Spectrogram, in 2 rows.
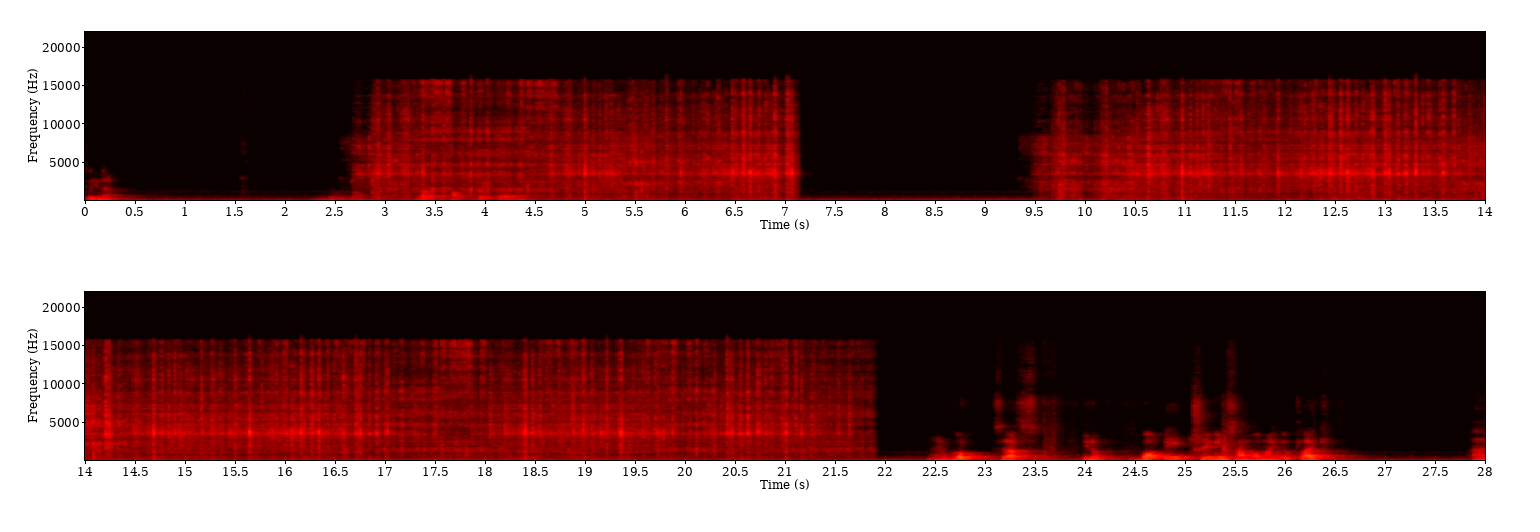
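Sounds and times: welding arc crackling sizzle: 2.6 - 7.2, 9.4 - 22.0.

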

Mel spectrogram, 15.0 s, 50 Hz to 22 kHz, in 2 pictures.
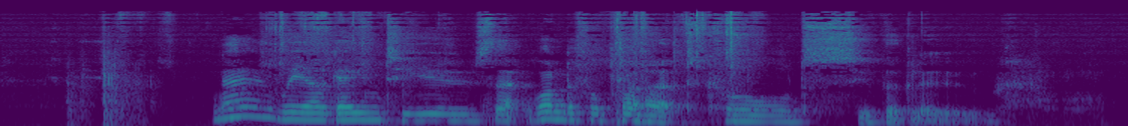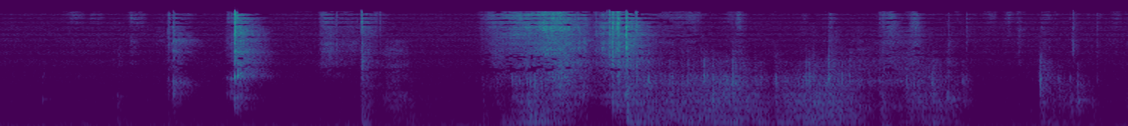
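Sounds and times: rustle and scrape on paper: 1.0 - 3.0, 3.8 - 5.2, 10.8 - 15.0.

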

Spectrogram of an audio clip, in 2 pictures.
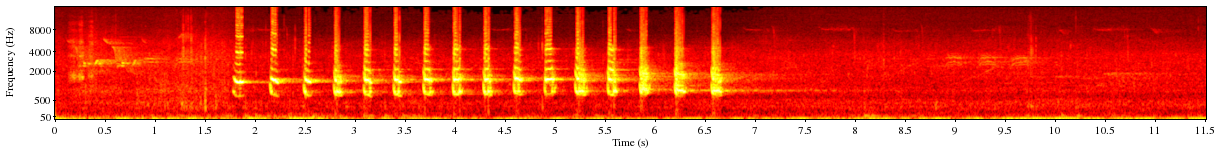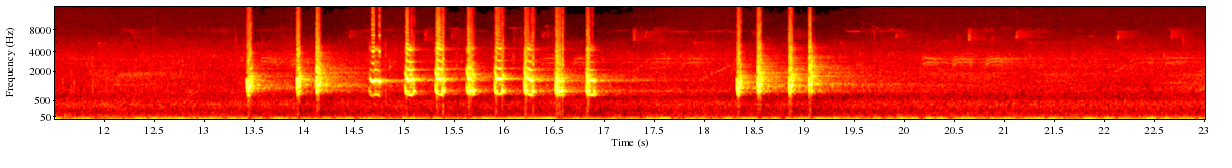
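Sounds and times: wild turkey yelps: 1.8 - 6.9, 13.4 - 17.1.

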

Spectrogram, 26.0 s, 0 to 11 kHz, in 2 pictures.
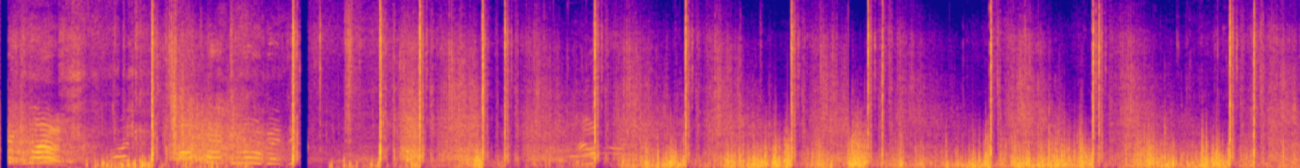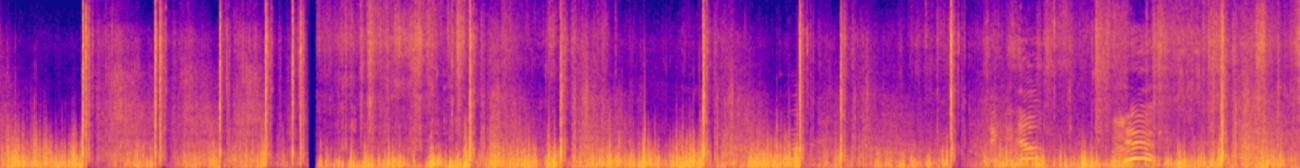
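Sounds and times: rifle shots: 1.5 - 3.0, 3.8 - 11.6, 12.2 - 13.2, 13.8 - 16.1, 17.6 - 19.2, 20.0 - 21.8, 22.4 - 22.8, 25.2 - 25.8.

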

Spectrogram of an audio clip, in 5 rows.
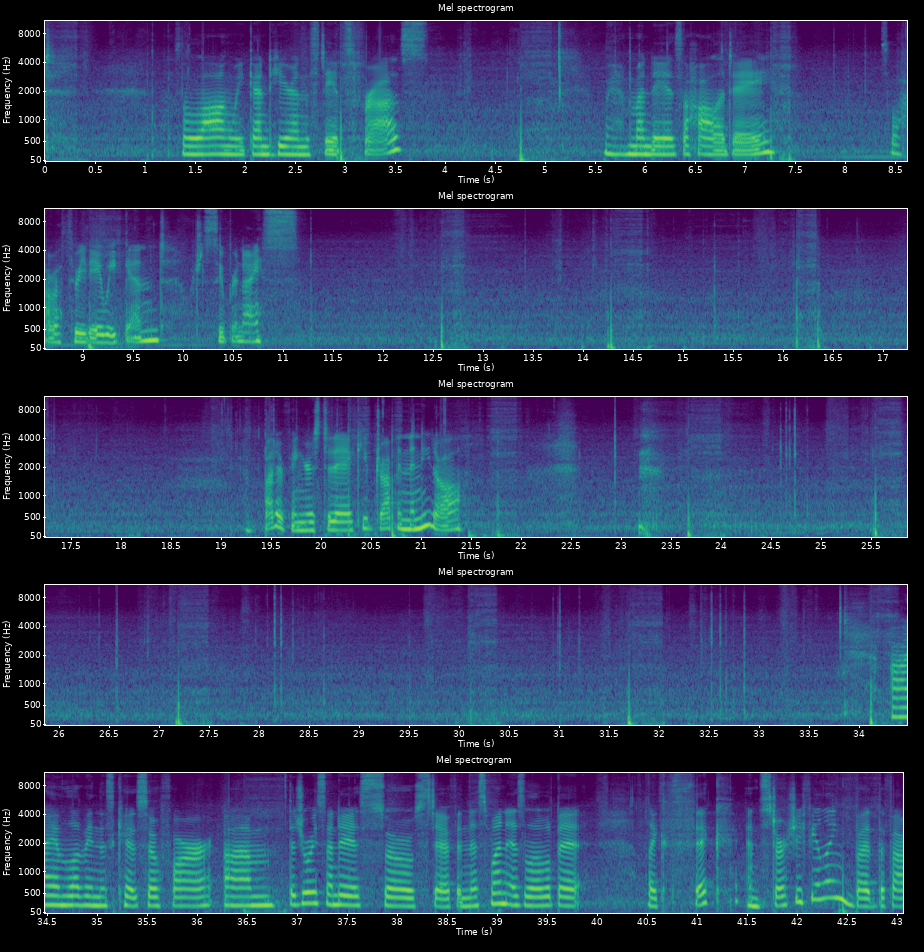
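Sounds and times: fabric rustling: 2.2 - 5.1, 12.0 - 22.2, 23.1 - 34.6, 36.3 - 37.1.

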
